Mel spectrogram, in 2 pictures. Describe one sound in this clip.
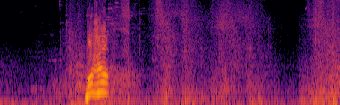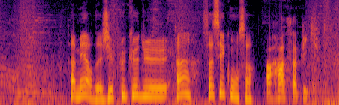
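Magic spells crackle and whoosh during a fight.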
